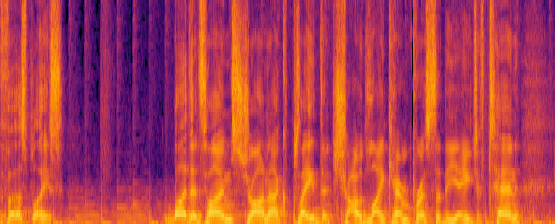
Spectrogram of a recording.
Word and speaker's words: Stronach: actress's name too, and how to pronounce it. Stronach! Hi, I'm Tami Stronach. Stronach, there it is.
